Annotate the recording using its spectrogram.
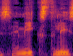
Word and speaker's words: Semixtli: Eh, Semixtli sí se pronuncia así, está en Nahualt y significa la nube.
